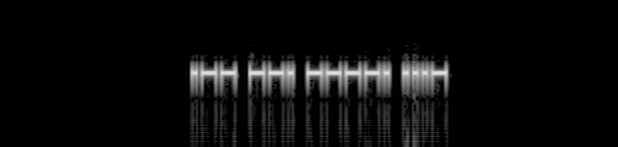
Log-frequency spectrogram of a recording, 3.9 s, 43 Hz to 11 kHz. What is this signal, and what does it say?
Morse code, heard as a keyed tone, about 44 wpm, 700 Hz. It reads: WG9V
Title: USA Call Signs - 3x Character Spacing - 40wpm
